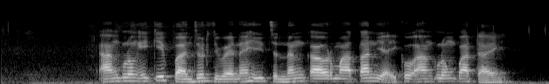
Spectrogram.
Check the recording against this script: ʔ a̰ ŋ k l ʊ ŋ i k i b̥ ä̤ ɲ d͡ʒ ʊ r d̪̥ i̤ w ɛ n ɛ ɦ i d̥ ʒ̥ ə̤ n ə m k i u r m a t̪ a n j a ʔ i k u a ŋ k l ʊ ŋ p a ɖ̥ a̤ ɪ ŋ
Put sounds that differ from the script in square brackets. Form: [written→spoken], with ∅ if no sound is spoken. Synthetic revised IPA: ʔ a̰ ŋ k l ʊ ŋ i k i b̥ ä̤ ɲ d͡ʒ ʊ r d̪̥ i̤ w ɛ n ɛ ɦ i d̥ ʒ̥ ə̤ n ə [m→ŋ] k [i→a] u r m a t̪ a n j a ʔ i k u a ŋ k l ʊ ŋ p a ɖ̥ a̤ ɪ ŋ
